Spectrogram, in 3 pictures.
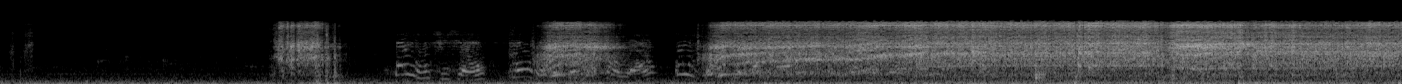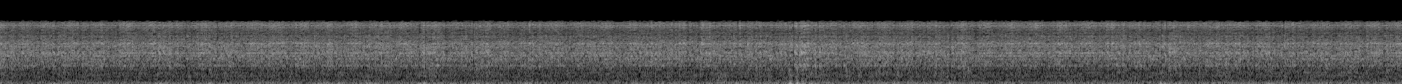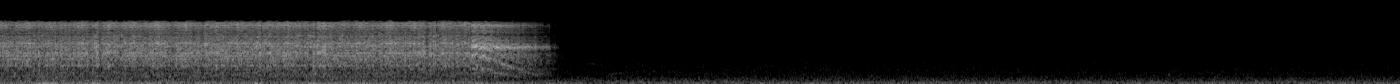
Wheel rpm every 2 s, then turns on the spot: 0, 20, 20, 30, 170, 230, 230, 230, 230, 230, 230, 230, 240, 240, 230, 230, 120, 0, 0, 0, 0.
none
